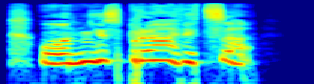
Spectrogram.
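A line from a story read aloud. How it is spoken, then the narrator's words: Moaning girl. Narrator (Russian): простонала девушка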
